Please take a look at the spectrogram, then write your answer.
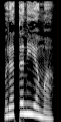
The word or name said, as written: ವ್ರತನಿಯಮ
